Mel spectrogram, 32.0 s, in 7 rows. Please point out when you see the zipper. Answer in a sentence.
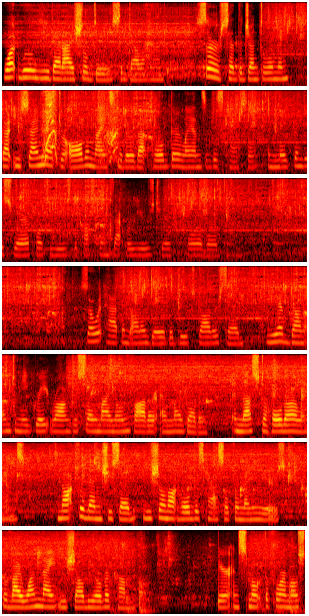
You can hear the zipper from 4.8 to 6.4 s.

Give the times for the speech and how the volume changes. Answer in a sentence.
The speech can be heard from 0.0 to 12.8 s, getting quieter; from 14.9 to 29.6 s, getting louder; and briefly from 30.6 to 31.9 s.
